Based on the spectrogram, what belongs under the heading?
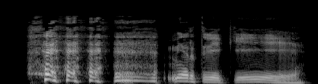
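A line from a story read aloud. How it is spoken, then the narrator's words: Childish old man's cackle. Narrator (Russian): хохотнул старина Баргас, опять разумом провалившись в детство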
